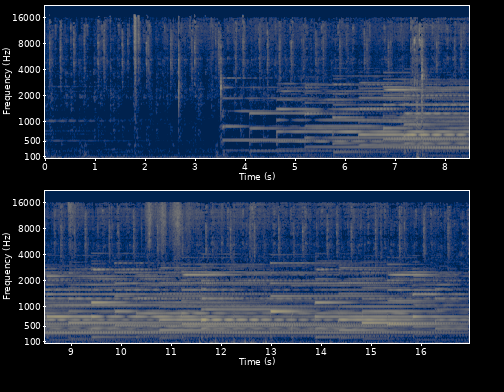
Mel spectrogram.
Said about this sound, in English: Of course, we can't not have the mighty Mel here on Whittington chime.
